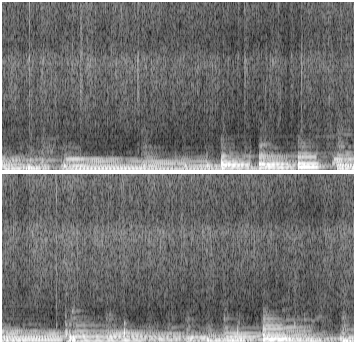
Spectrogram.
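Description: Fried rice sizzling in a nonstick wok while a wooden spatula stirs and scrapes through it, under background music.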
